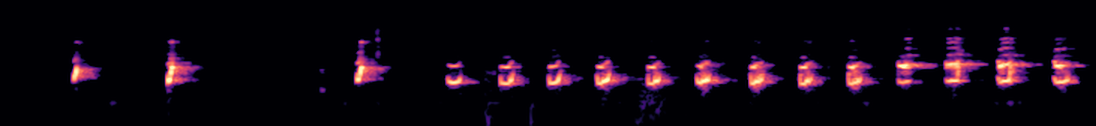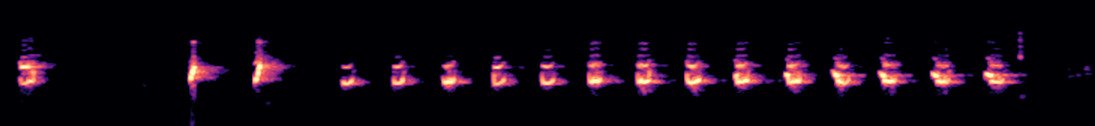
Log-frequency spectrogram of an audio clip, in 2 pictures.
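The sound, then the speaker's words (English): Hen turkey tree call and clucks imitated on a mouth call: a few sharp, spaced clucks, then long, even runs of soft rapid yelps and pips, all heard alone without talk. “That's going to sound like this, a mouth call. This is just a hen waking up on the limb and you're letting that gobbler know that there is a hen nearby.”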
